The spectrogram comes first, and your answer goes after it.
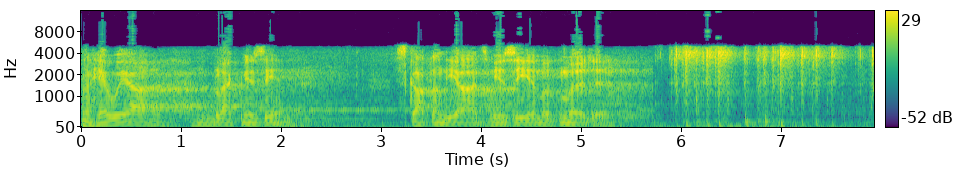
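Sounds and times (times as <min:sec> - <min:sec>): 
speech: 0:00.2 - 0:02.2, 0:03.2 - 0:05.5
typewriter keystrokes: 0:05.8 - 0:07.8.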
